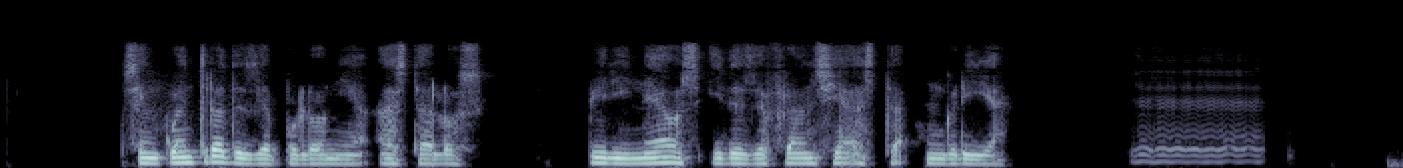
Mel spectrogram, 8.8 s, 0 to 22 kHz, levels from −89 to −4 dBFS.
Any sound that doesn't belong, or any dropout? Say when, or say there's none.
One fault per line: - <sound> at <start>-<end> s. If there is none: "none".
- laugh at 7.0-7.9 s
